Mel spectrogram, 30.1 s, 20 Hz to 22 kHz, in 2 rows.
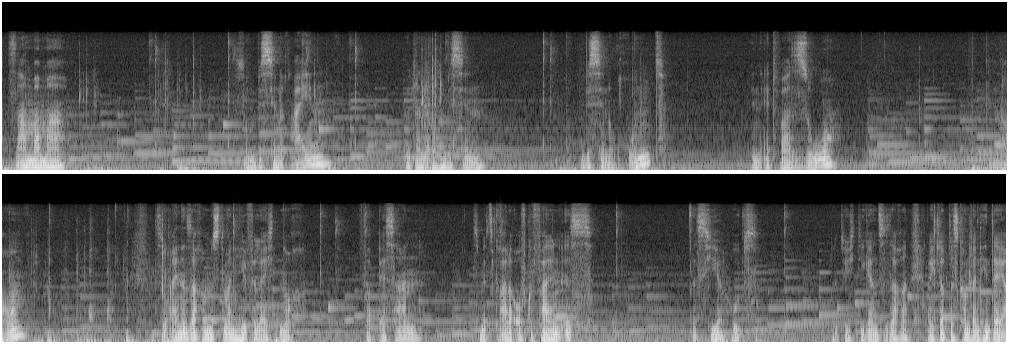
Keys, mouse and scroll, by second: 1.3 e, 2.3-7.1 drag, 2.7 g, 3.6 r, 4.8 s, 6.4 ctrl+r, 8.2-10.5 drag, 9.5 a, 15.0 KP_3, 16.0-17.5 middle drag, 17.5 c, 18.5 click, 18.5-20.5 middle drag, 19.1 c, 22.9-24.3 middle drag, 24.3-26.1 drag, 26.1-28.0 right drag, 26.8-28.6 drag, 29.2 a, 29.3 middle click, 29.6 Tab.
